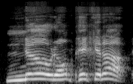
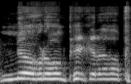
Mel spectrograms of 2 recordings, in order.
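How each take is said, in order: First: Loud, high, drawn-out yell of no; yelled warning. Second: High, loud, stretched shout of no; re-enacted yell. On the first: Retold or imitated. To the cook reaching for the bottle, a loud yell. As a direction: shout to stop him grabbing it. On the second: Retelling to the hosts how he yelled at the cook. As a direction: yell it like the whole kitchen hears. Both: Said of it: "they heard me yell".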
